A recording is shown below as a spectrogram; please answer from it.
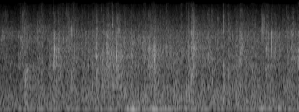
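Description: Audience applauding, a dense patter of many hand claps that swells just after the start.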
